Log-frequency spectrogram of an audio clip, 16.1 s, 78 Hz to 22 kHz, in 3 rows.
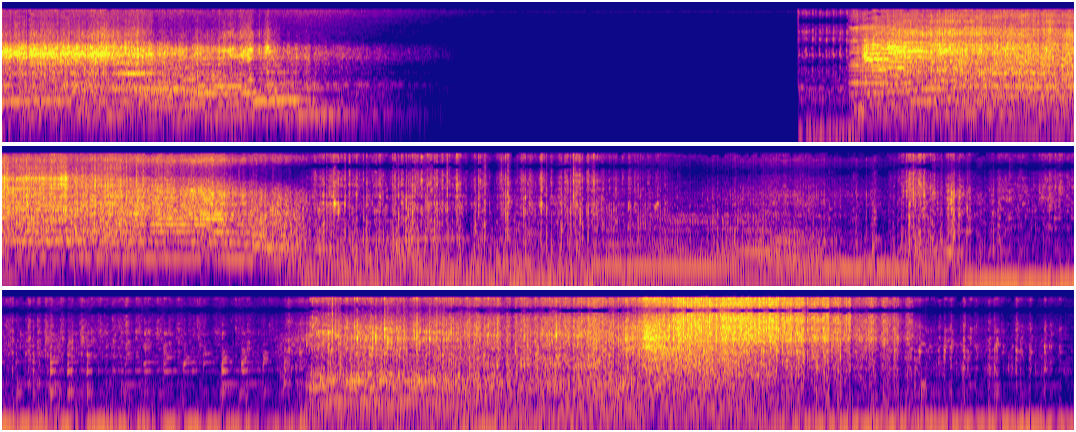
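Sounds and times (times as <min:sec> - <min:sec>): monster roar: 0:04.0 - 0:16.0
deep heavy rumble: 0:06.2 - 0:16.0.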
